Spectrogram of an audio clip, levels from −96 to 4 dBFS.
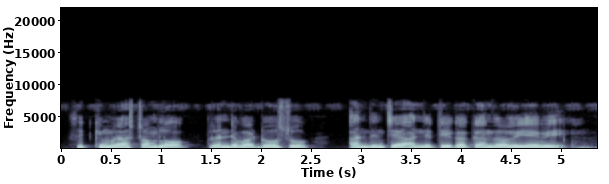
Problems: constant background noise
